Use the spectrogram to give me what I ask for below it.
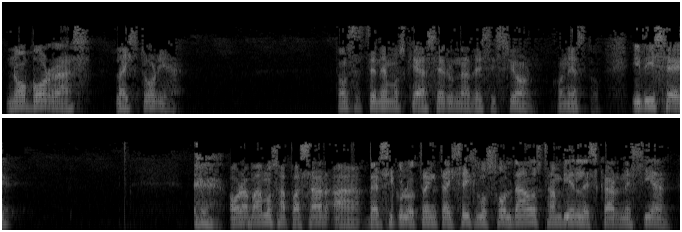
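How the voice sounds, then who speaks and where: A man preaching a sermon, animated, acting out biblical voices and sometimes shouting. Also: on the high side, a little slow, pauses often. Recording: dull lo-fi sound.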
